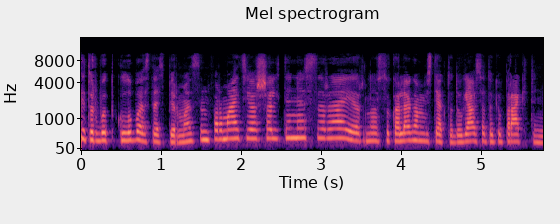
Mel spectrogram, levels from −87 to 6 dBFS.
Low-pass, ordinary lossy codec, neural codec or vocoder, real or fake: 9.9 kHz; AAC, 48 kbps; none; real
